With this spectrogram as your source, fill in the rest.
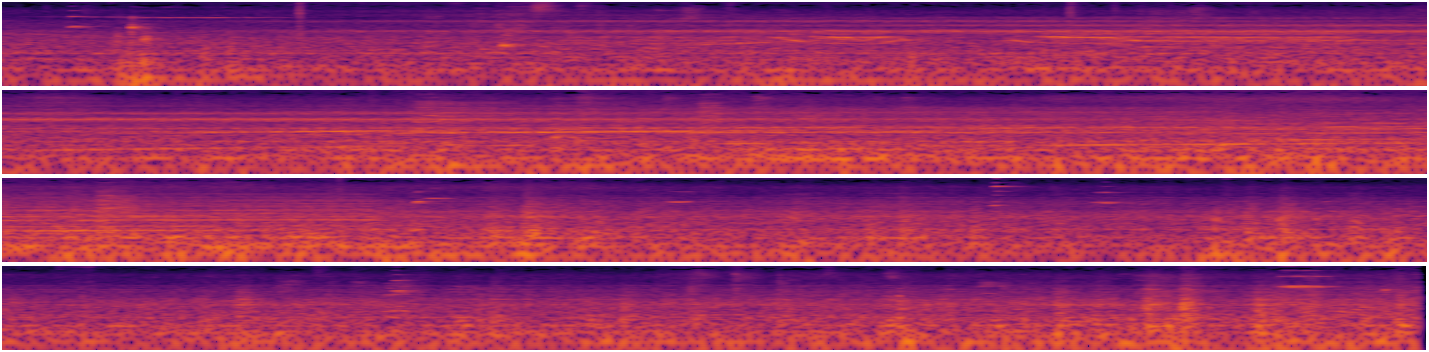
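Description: An electric train rumbles steadily along the tracks.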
